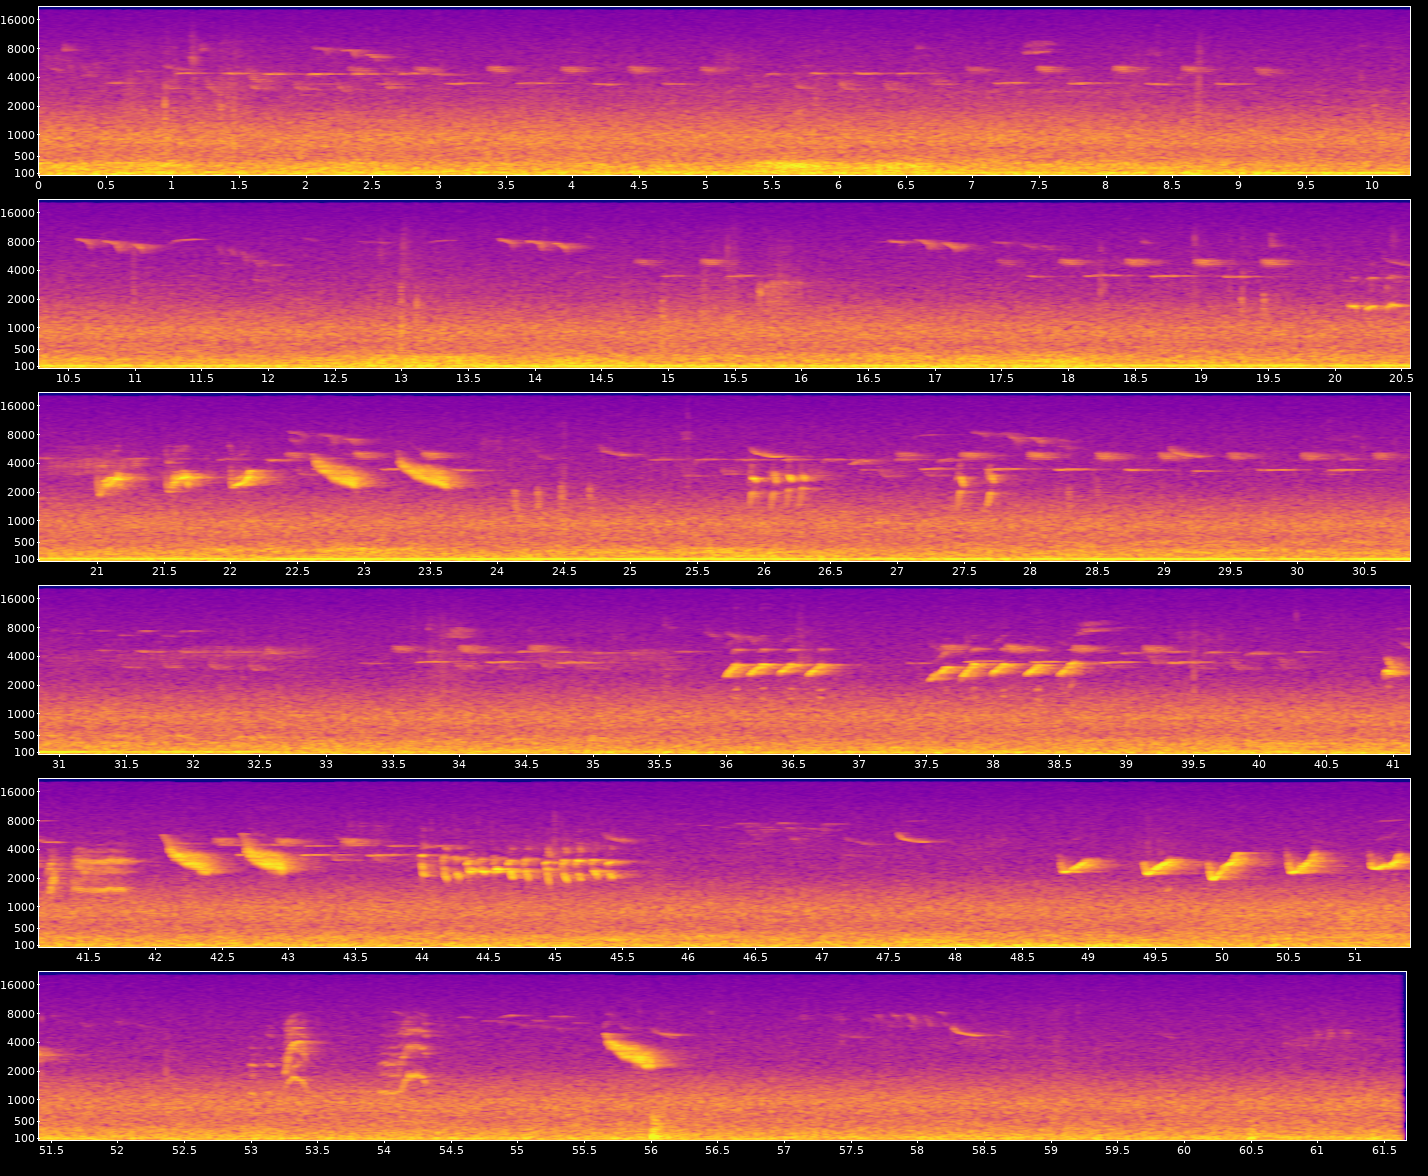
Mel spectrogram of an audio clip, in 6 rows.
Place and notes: Wentbridge, UK - Wentbridge birdsong
There's an interesting bird song with a bit of variation which stops and starts. You can also hear some distant hunting gunshots, distant traffic, and occasionally dogs and people walking in the wood.
(rec. zoom H4n)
